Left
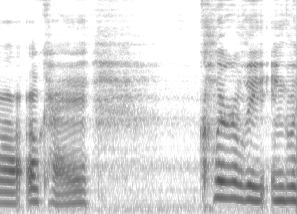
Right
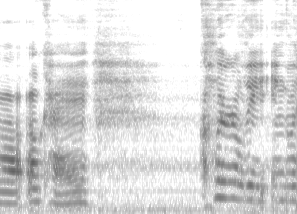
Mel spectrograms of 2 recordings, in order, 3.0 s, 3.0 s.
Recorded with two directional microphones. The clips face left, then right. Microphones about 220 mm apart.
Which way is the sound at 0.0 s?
55° left (ahead or behind).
